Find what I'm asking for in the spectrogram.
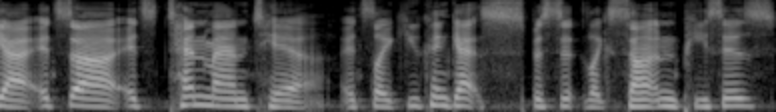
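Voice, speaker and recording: A woman's medium-pitched voice with an English accent, bright, sharp tone, fairly slow pace and monotone, flat intonation. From England. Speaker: streamer. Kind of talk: casual gaming live stream chat.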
